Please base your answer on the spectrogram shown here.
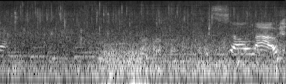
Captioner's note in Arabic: الرعد الهادر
